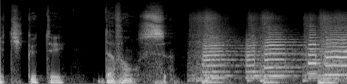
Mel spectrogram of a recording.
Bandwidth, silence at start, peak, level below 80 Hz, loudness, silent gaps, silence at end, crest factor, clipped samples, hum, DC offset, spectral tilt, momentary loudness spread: 17.5 kHz; 0 s; -2 dBFS; -32 dBFS; -20 LUFS; none; 0 s; 16 dB; under 0.1%; none; 0.3%; -4.5 dB/octave; 6 LU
